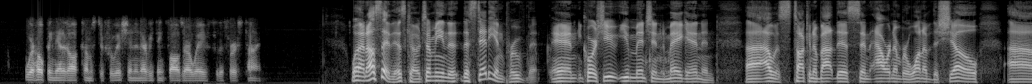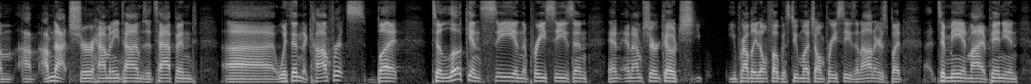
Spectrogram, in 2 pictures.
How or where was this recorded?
phone line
